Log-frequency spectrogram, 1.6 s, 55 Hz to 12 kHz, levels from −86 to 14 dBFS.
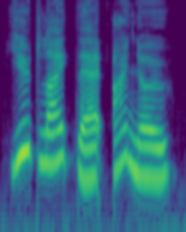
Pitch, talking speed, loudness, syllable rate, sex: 250 Hz, 195 wpm, -14 LUFS, 4.0 syllables/s, female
